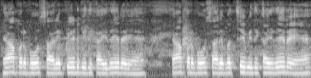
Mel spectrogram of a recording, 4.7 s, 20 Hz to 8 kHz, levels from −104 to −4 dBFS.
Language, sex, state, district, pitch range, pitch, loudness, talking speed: Hindi, male, Haryana, Charkhi Dadri, 155-165 Hz, 160 Hz, -13 LUFS, 255 wpm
